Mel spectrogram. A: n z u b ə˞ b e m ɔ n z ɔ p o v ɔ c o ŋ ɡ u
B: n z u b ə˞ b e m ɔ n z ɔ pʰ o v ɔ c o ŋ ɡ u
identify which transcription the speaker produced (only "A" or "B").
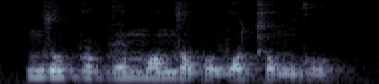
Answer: A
